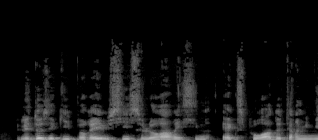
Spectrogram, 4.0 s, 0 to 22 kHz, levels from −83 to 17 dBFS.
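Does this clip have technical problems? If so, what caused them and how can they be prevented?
No, this clip has no technical problems that can be heard. With nothing going wrong, there is no cause to trace and nothing to prevent.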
